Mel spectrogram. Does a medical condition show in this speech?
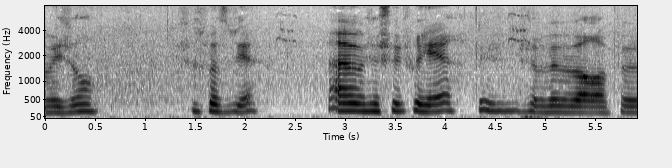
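Yes: Parkinson's disease; legs affected, partly paralysed; aged 93, uses wheelchair.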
